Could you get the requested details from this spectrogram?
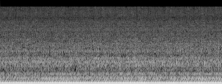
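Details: Motorcycle idling after replacement of a failed cheap Chinese rectifier behind a burnt connector; charging about 14.4 V, unit warm not hot. Steady, even low rumble with no misses or knocks; smooth, healthy normal idle.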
